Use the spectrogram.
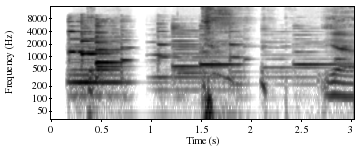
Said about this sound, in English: classic Nokia. That was the fancy version though. Yeah. There was an even older version, that's of that, wasn't there? That's not the 8-bit version. That's like a real piano. That was like the polyphonic ringtone.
